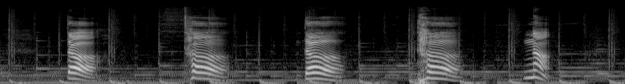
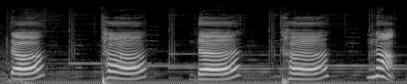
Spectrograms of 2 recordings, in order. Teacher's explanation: हमारी जीभ ने दांतों को छुआ और फिर उसके बाद में ध्वनियां निकली, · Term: दंतव्य व्यंजन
